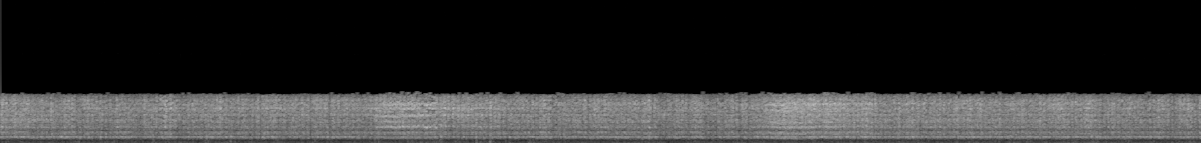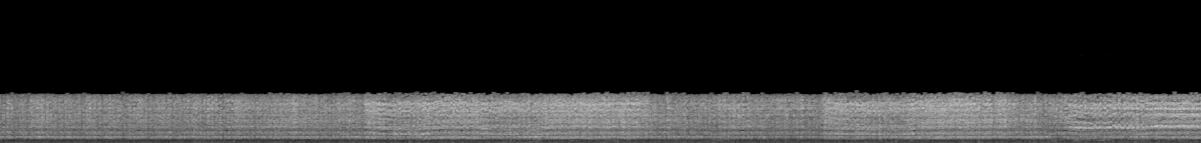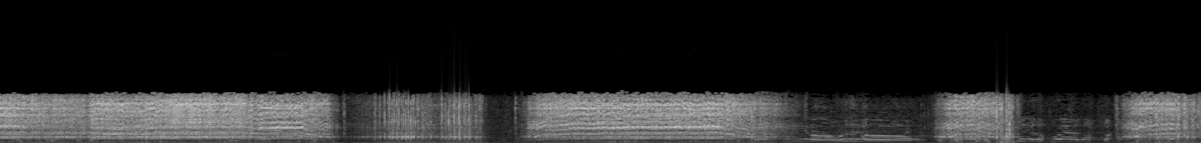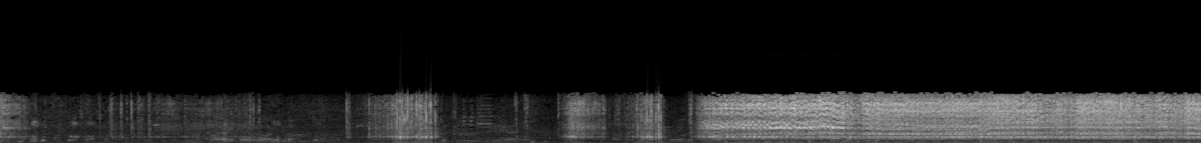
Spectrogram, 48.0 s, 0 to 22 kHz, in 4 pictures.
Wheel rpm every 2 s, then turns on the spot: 230, 230, 230, 230, 230, 230, 230, 230, 220, 230, 220, 220, 220, 150, 80, 170, 20, 40, 30, 10, 10, 60, 200, 220.
40-42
